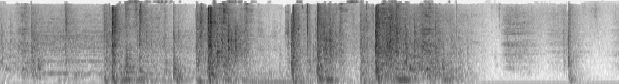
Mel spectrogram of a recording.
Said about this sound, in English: Someone is trying to get through the front door.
